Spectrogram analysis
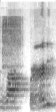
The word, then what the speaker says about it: Rothberg: And he's also the proud grandson of a U of M graduate, Florence Rothberg. Am I pronouncing that correctly?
